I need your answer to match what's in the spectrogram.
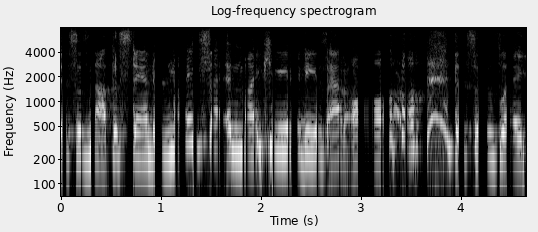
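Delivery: laughing through the words. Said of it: "And I'm like".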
